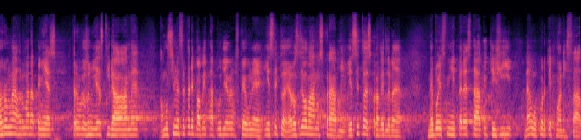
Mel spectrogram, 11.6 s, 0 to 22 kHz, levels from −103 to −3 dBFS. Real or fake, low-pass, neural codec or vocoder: fake; 14.4 kHz; codec, 44.1 kHz, 2.6 kbps, DAC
